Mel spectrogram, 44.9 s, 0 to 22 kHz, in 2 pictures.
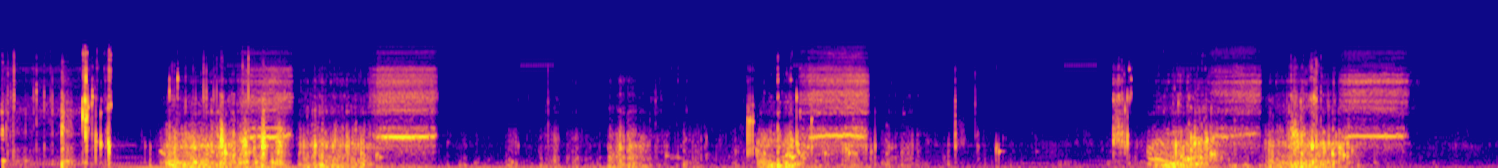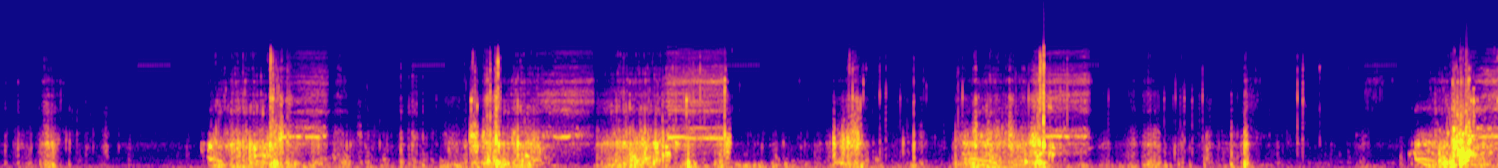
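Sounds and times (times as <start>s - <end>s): gurgling exhaust bubbles: 1.2s - 5.5s, 16.8s - 18.3s, 43.6s - 44.9s
diver breathing through regulator: 2.4s - 6.6s, 11.3s - 13.7s, 17.2s - 21.2s, 30.0s - 33.5s.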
